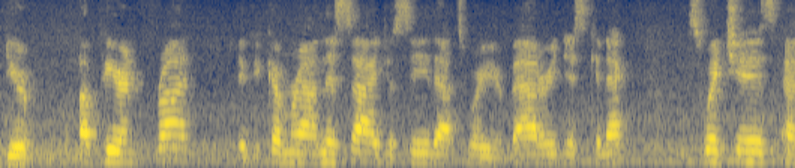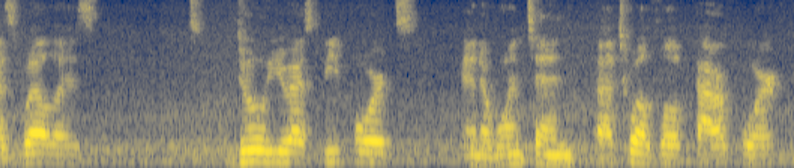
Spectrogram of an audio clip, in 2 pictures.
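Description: At an outdoor RV display, a man in his fifties gives an informal walk-through tour of a small camper trailer, moving in and around it while explaining and pointing things out. His voice is a little high and steady in tone at a normal speed, against a noisy background.

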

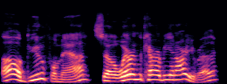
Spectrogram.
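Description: An older man hosts a relaxed interview over a video call from a small indoor room. His voice runs high for a man, and he talks to his guest in a friendly, chummy way. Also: quick pace, husky. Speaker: host. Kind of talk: casual interview hosting.

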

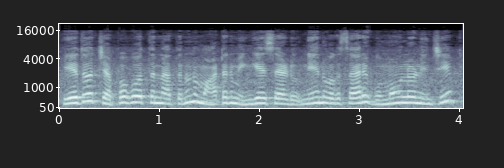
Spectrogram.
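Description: Woman reading a novel aloud, higher voice. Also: highs cut off, slight background noise. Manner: steady, measured storytelling. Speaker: audiobook narrator. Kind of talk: first-person audio novel narration.

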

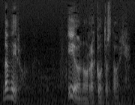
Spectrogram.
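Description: A man's voice: fairly low pitch, wildly swooping pitch, a little slow, slight background noise. A man voicing a passionate young male professor who declares his love, in a dubbed telenovela. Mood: insistent. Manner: pleading, passionate. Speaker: romantic lead.

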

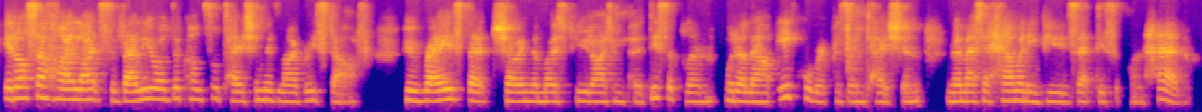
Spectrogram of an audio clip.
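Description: Woman, thirties, steady explanatory presenter, relaxed voice, lo-fi webcam capture. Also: medium pitch. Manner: measured, explanatory, with frequent "um"s. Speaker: keynote speaker. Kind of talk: online conference presentation. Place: indoors at home, plain wall behind. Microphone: webcam at desk, head and shoulders framing.

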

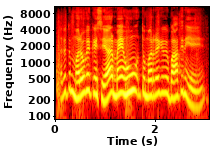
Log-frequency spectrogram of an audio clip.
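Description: A man with an Indian accent, a gaming co-host chatting and shouting excited callouts. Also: very high-pitched, slight background noise. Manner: excited callouts, quick talk. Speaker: gamer co-host. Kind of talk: casual gaming chat. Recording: game audio behind.

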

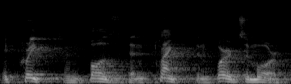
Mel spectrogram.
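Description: A man reading a humorous story aloud to a live audience in a wry, lively way, recorded in an echoey library hall. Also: lowish voice, measured pace. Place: library event space.

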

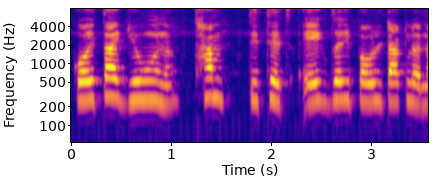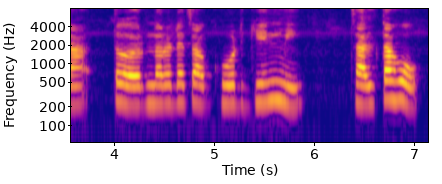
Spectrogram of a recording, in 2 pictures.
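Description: A woman's voice: fairly high pitch, flat delivery, takes it slowly, a little mellow. A woman voicing a poor, hardworking village wife who pleads and stands firm in a story. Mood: defiant. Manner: pleading, defiant.

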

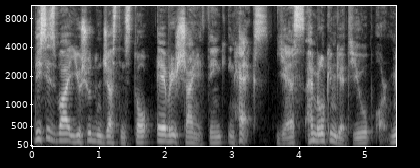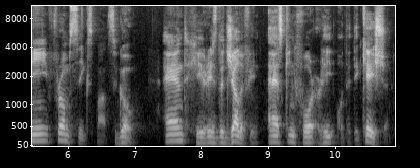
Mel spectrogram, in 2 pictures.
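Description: A man in his forties, a tech channel host, speaks at medium pitch and normal speed. He's recording a screen tutorial from his home office, walking through the steps with wry asides.

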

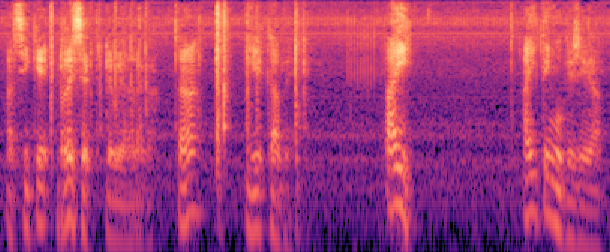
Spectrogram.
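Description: A man's voice: on the low side, very animated, normal speed, gravelly, noisy background. Chatty man explaining computers. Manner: informal, chatty, checks in with "¿tá?". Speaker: tech tutorial presenter. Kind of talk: screen-recorded computer tutorial.

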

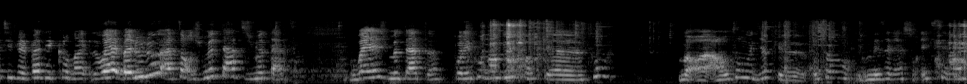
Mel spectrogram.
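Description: Chatty high-voiced woman. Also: fairly bright tone, slight background noise. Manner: chatty, laughs often, many fillers and restarts. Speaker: livestream host cooking. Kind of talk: casual live-stream chat with viewers.

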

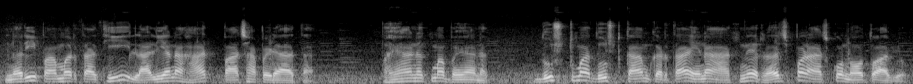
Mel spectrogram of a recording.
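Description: A man narrating a literary novel as an audiobook, in a measured, reflective way with rhetorical questions. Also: mid-range voice, animated, darkish tone. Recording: muffled audiobook recording with faint music.

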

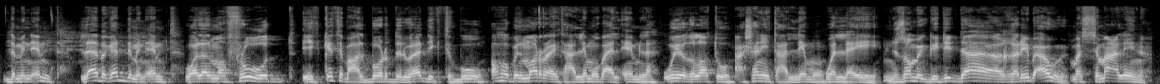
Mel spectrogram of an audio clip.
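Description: A man's voice: medium pitch, a bit bright. An Egyptian man telling comic stories straight to viewers, chatting animatedly and snacking between lines. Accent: Egyptian Arabic. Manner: snacks on grapes while talking. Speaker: comedian. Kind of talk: comic storytelling monologue.

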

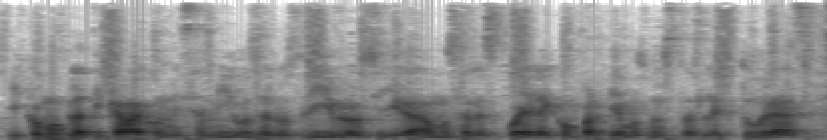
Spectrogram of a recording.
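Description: A man's voice: medium pitch, flat delivery, fast. Young man, Mexican accent, enthusiastic casual chat, echoey room, faint music behind. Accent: Mexican Spanish. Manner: enthusiastic, nostalgic, chatty. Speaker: book vlogger. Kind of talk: casual unboxing chat to camera. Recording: roomy echo with faint music.

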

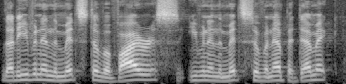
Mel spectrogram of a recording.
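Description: A young adult man with a Midwestern American accent, a pastor preaching a sermon with impassioned delivery that swings between loud and hushed. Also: on the high side, fairly even intonation, quick pace.

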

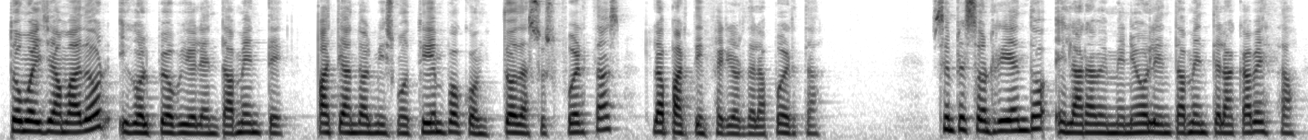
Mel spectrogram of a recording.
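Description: Woman narrator, measured literary audiobook reading, mid pitch. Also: darkish tone. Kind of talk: scripted novel narration.

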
